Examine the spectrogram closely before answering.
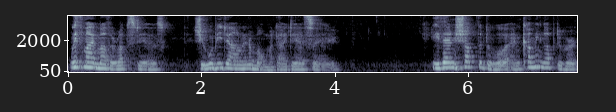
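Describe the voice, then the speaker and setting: A woman reading a classic novel aloud in an expressive storytelling manner. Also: medium pitch, gravelly. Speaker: audiobook reader.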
